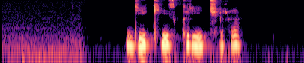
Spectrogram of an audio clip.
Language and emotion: Russian, sad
